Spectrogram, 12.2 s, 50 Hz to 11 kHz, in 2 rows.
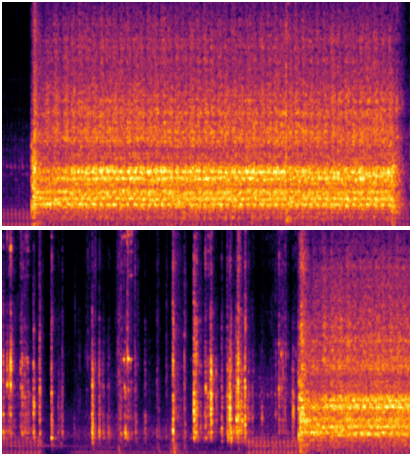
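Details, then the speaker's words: Classic Mini Clubman Estate left sitting with E5 fuel, fuel problem suspected: long, even cranking at about three turns a second, stopping and cranking again without catching; further cranking is stopped for fear of flooding the engine. "right no point cranking it's just gonna flood the uh flood the engine"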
